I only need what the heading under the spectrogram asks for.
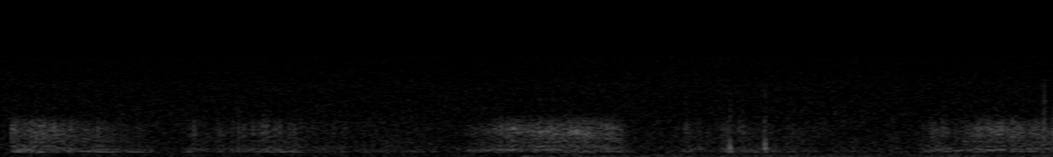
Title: Snoring panda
